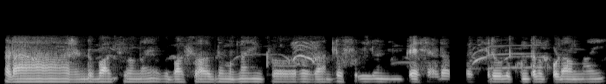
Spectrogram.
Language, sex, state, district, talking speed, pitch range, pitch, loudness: Telugu, male, Andhra Pradesh, Anantapur, 170 wpm, 125-130 Hz, 130 Hz, -21 LUFS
